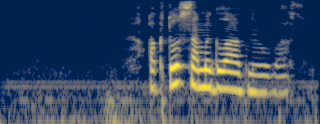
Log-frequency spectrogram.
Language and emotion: Russian, neutral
